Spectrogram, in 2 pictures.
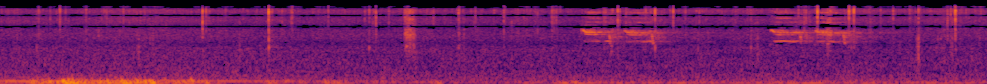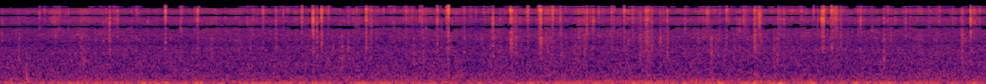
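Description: Outdoor street ambience with a low rumble of wind on the microphone in the first second, then two short high bird calls about three and four seconds in.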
